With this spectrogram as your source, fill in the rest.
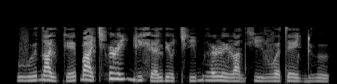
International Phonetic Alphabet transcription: vɯ˩˧da˧˩lʲke˩˧ ɓa˧˩cʰɯ˦ɭi˩˥ ɡi˩˥xʲa˩˧lʲɾʲo˧˩ cʰi˩˥bʱə˦ ɭi˧˩ɭa˧˩dçi˧˩ və˧˩te˧˩ʎɖʱɯ˧˩

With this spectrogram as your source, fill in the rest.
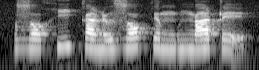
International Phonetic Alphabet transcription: zɔxi kaɳɯzɔ kɛŋʷiŋaʈe

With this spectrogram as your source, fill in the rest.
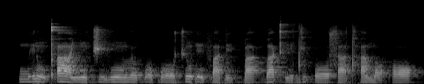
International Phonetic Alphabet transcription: mi˨˦ɾũ˨kʼaː˦˨ɲũ˨ t͡ʃi˨vũ˨ lʊ˨ɓo˨ ɓoː˨ t͡ʃũ˦ɗĩ˨fa˨ ɗi˨˦k͡pa˨ ɡ͡ba˦kʼi˨di˦ poː˨sa˨tʰa˦ mɔ˨hɔ˦

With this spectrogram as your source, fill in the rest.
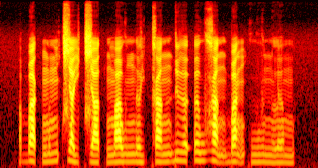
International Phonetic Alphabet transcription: ɓa˨˩k̚mə˨˦mt͡ɕa˧˩jt͡ɕaː˨˩t̚ ma˧w nə̤˨˩jka˨˦n ɗɨ˨˦ə̯ʔə˨˦wɣa̰˧˨n ɓa̰˧˨ŋkwṳ˨˩nlə̤˨˩m

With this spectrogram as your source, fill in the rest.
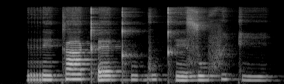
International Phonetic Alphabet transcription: re˨ka˦kʼɛ˨ kʰu˨ ɡu˦ kʰe˨ zu˨fi˦ki˨

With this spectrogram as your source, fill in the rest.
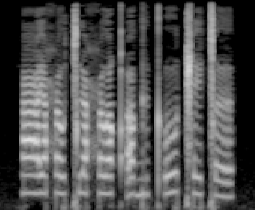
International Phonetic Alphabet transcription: ʕeħoǀɨħo qʼoɡɨkʼo ǁeǀə

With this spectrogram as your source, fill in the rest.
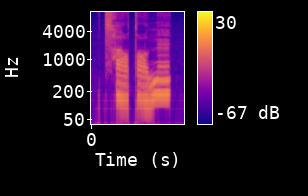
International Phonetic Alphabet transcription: t͡sʰa˨˩tˤo˨˩nɛ̃˦

